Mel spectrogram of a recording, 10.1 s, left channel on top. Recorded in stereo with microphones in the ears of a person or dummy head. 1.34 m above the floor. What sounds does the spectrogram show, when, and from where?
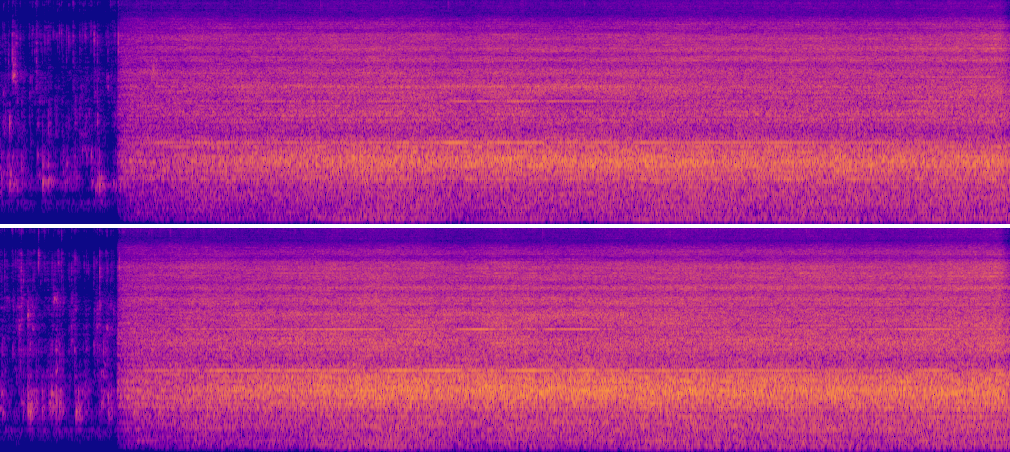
1.2 s a hair dryer: 20° right (ahead or behind), 1.1 m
